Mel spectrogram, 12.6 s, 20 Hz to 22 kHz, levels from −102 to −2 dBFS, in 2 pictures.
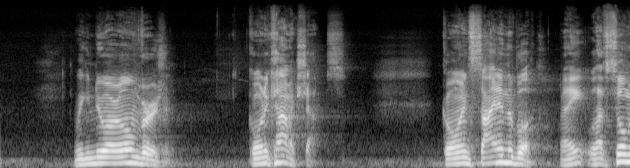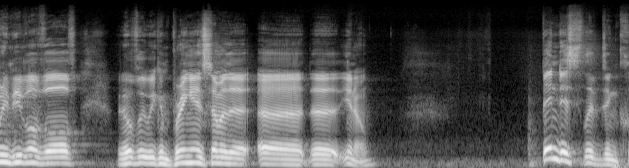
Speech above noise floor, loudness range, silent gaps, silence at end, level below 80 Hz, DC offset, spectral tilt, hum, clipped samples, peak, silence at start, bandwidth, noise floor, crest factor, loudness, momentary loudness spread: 39 dB; 5 LU; none; 0 s; -50 dBFS; under 0.1%; -5.5 dB/octave; none; under 0.1%; -2 dBFS; 0.75 s; 16.5 kHz; -54 dBFS; 14 dB; -15 LUFS; 9 LU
